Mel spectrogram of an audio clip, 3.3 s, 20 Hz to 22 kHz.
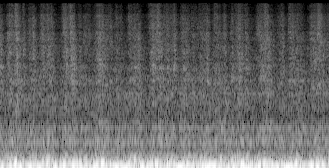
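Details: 1979 Ford F150 cold idle on a snowy March day just after a quick start, battery previously jumped and fuel low; low steady rumble with even pulsing beat, no knocks or misses, left to warm up.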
